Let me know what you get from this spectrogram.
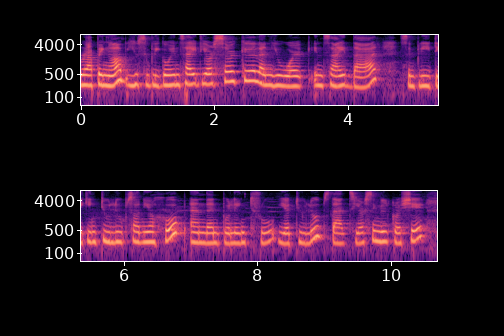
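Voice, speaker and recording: The delivery is in an ordinary speaking voice, at a fairly slow pace with ordinary pitch variation. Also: woman, fairly high pitch for a woman. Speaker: crochet teacher. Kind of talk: craft tutorial voice-over. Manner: upbeat, friendly.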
